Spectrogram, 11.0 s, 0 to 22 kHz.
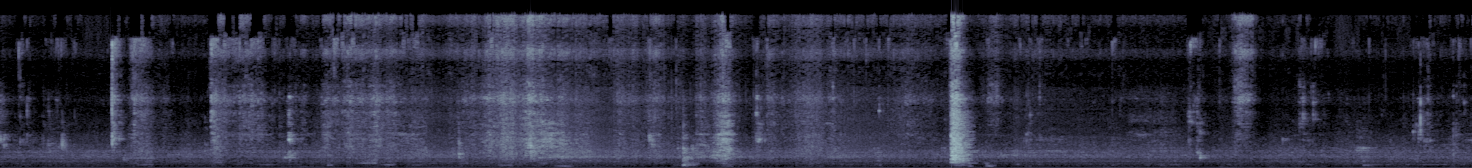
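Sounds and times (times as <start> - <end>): soft chewing and clicks: 0.0 - 2.6, 8.5 - 11.0
low steady hum: 0.0 - 11.0.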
